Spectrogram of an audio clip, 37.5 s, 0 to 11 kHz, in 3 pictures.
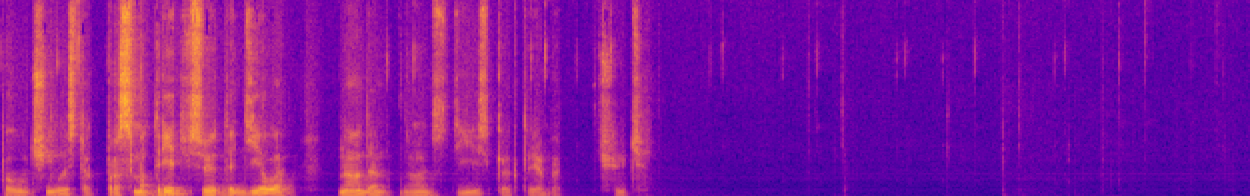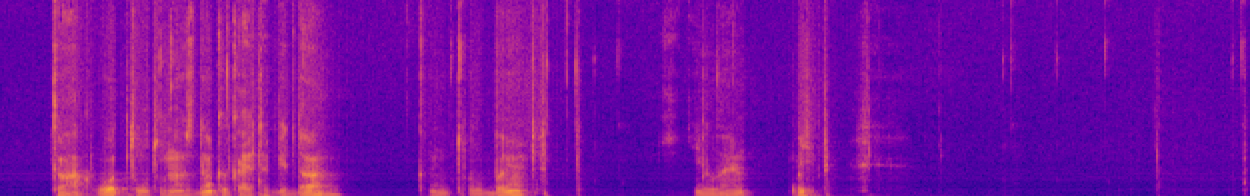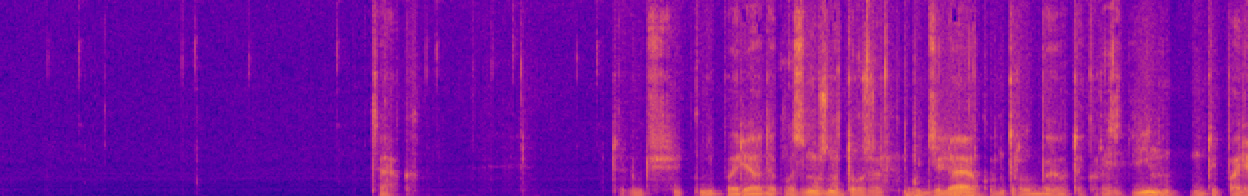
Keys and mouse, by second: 0.6 shift+middle click, 1.1 shift+middle click, 3.9 click, 4.3 g, 5.8 click, 6.4 g, 7.8 click, 8.3 g, 9.4 click, 10.0 g, 11.2 shift+middle click, 11.9 shift+middle click, 12.0 click, 14.0 alt+right click, 15.4 ctrl+b, 18.0 shift+click, 18.5 click, 19.7 h, 21.1 alt+h, 21.7 g, 23.0 click, 23.8 g, 25.6 click, 25.9 g, 27.4-28.5 drag, 28.5 g, 30.0 shift+middle click, 30.9 click, 31.1 g, 33.5 alt+click, 34.5 ctrl+b.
